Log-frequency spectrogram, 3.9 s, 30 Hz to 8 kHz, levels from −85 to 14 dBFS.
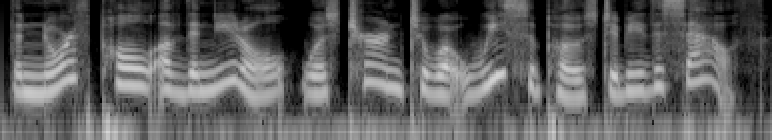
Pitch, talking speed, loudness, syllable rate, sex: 235 Hz, 250 wpm, -17 LUFS, 5.3 syllables/s, female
